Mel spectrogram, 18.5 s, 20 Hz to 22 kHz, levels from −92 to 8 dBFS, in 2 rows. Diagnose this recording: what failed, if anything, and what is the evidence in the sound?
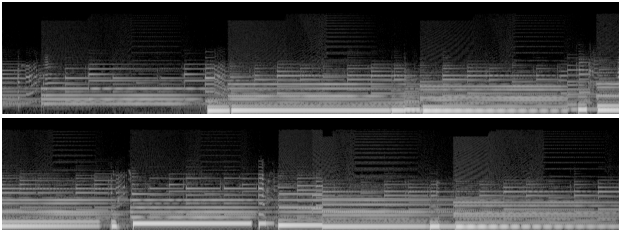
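From 8.48 s to 14.06 s there's a section at the wrong speed: the sound jumps to about 1.27 times its proper rate and rises roughly four semitones, with pitch and tempo shifting together at the boundaries and then dropping back just as abruptly. That tight coupling rules out a pitch effect. The likely culprit is the editing or playback stage, where that stretch got resampled or clocked against the wrong rate, so it was read out faster than it was captured.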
